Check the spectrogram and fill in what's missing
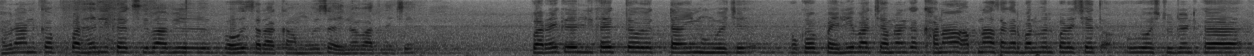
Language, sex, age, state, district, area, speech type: Maithili, male, 18-30, Bihar, Purnia, rural, spontaneous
